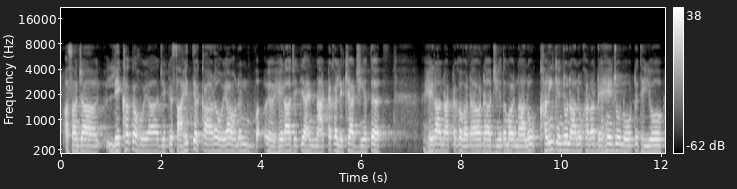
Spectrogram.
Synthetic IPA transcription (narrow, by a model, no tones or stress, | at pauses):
ɐ̰sãɲd͡ʑaleːkʰəkɦʊjad͡ʑeːkesaːɦɪt̪jəkaːɽɦʊjaɦʊnənɪ̆ɦeːɾad͡ʑeːkeaːɦɪnɪnaːʈəklɪkʰijad͡ʑiːə̃t̪ɐ | ɦeːɾanaːʈəkʋɐɗaʋɐɗad͡ʑiːə̃t̪ɐmãnaːlokʰɐɽ̃ĩkɐ̃ɦɪ̃ɲd͡ʑonaːlokʰɐɽ̃aɗɐ̃ɦɪ̃d͡ʑoːnoːʈt̪ʰijoː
